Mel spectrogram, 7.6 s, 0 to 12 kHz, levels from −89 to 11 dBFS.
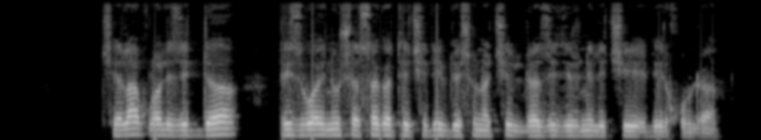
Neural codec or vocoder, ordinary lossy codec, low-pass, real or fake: none; MP3, 96 kbps; 10.8 kHz; real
